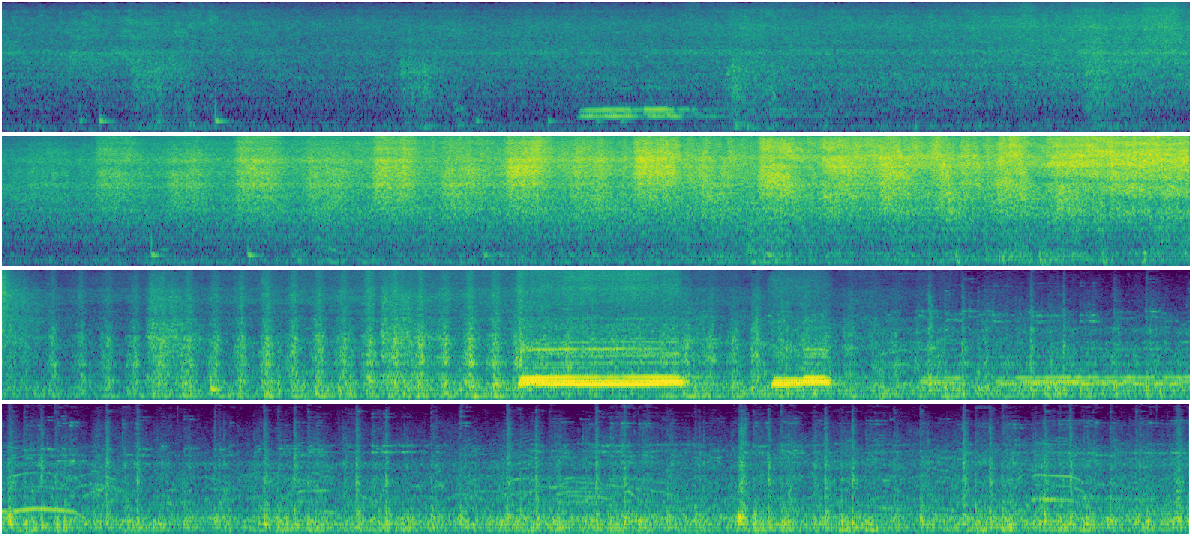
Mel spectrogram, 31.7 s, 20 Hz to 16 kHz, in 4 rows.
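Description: Steam whistle of the NGG16 Garratt steam locomotive No. 129 giving a short chord-like blast about 4 seconds in. The locomotive then works closer with a rising hiss of steam and rapid exhaust beats, which cuts off abruptly about 16 seconds in. A loud whistle blast about 20 seconds in is followed by two shorter toots, over the rumble and rail clatter of the passing train.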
